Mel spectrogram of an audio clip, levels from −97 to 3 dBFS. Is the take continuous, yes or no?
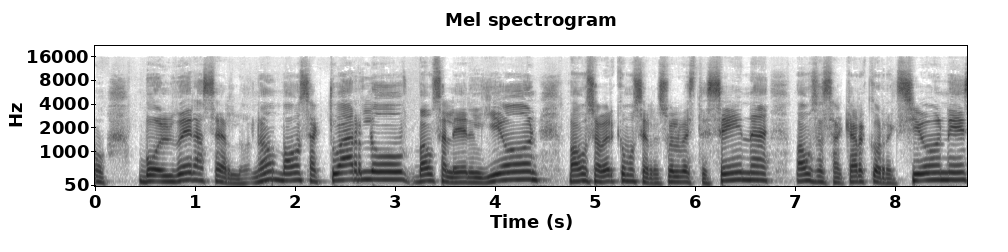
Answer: yes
